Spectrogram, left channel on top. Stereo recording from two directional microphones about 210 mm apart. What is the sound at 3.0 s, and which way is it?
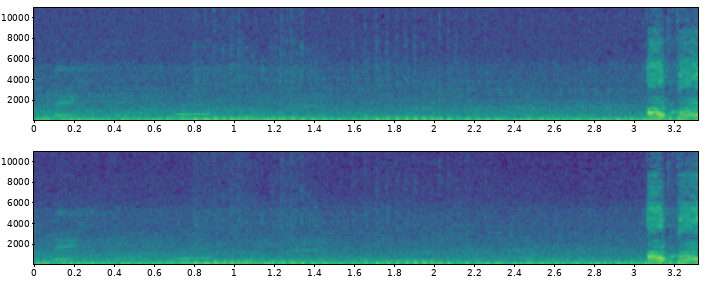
Vehicle, 35° right (ahead or behind).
